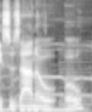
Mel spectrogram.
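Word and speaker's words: Susano-o: social link infuses susano I believe that it's meant to be like susano as an o with a long o it's much more funny to say susano oh so that's what I've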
